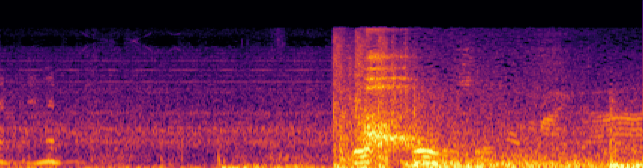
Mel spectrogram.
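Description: Pistol fire in the Rainbow Six Siege video game: a loud sharp burst of shots starting partway through, with ringing, over in-game noise as players talk.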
